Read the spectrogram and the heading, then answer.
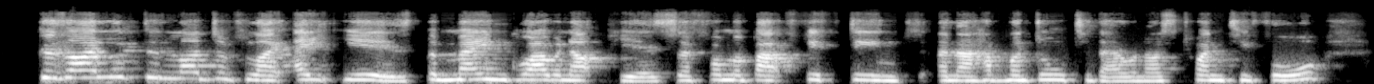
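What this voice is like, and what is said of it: Slight London twang. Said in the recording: “I have a bit of a London twang ... like Surrey anyway. So I have a little bit of it.”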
